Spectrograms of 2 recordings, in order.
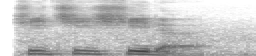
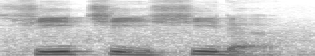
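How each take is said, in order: The two takes are said the same way.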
